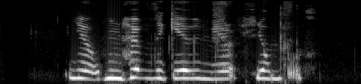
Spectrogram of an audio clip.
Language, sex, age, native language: Icelandic, male, 14, Icelandic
